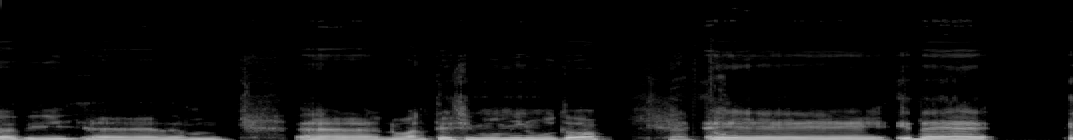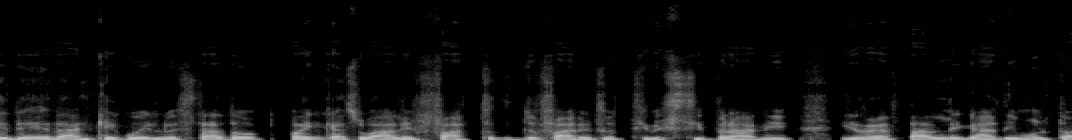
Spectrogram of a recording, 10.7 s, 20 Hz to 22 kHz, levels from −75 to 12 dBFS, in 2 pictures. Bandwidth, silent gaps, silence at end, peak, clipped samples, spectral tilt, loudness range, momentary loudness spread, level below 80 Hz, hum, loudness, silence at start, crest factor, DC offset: 11 kHz; 3.08-3.12 s; 0 s; -4 dBFS; under 0.1%; -8 dB/octave; 2 LU; 7 LU; -52 dBFS; none; -18 LUFS; 0 s; 12 dB; under 0.1%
